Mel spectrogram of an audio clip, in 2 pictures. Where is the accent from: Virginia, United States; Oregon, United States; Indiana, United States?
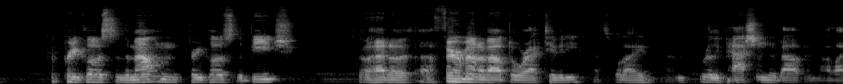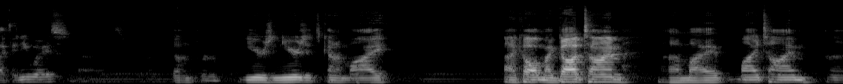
Oregon, United States; Sandy; when I grew up in Sandy, which is about an hour from the mountain.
